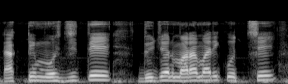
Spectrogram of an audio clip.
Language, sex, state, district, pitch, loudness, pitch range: Bengali, male, West Bengal, Paschim Medinipur, 180 Hz, -16 LUFS, 160-190 Hz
